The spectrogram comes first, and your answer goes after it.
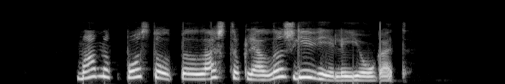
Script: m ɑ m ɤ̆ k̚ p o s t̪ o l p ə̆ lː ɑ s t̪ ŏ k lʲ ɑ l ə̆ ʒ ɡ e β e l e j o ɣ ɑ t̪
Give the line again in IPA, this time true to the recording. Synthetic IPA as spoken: m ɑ m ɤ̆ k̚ p o s t̪ o l p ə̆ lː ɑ ʃ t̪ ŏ k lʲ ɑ l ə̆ ʒ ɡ e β e l e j o ɣ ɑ t̪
